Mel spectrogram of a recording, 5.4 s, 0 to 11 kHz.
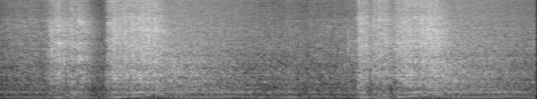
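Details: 1973 International Loadstar Blue Bird bus engine, after an accelerator pump diaphragm replacement, revs strongly and cleanly in two bursts and settles to a steady idle without stumbling. It has good oil pressure and sounds healthy.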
